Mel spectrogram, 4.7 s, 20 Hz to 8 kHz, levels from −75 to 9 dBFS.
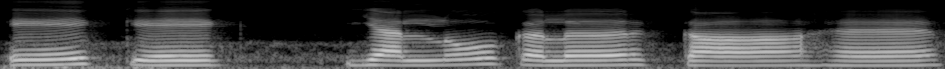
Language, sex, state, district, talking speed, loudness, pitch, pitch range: Hindi, female, Punjab, Fazilka, 75 wpm, -14 LUFS, 200 Hz, 195-215 Hz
